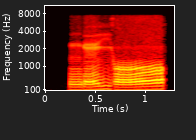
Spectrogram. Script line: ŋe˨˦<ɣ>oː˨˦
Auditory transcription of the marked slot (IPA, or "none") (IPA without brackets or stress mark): j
